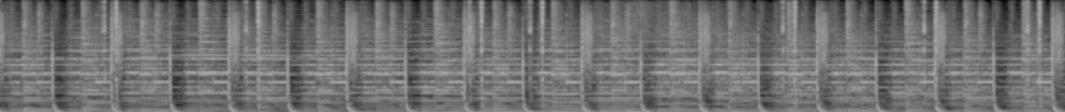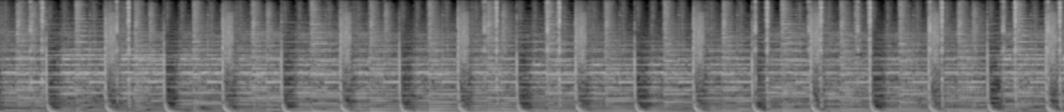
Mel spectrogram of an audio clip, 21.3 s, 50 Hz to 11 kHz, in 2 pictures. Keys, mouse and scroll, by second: 7.7 click, 8.5 right click, 9.1-13.3 drag, 13.3 ctrl+z, 14.5 right click, 15.4 click, 16.8-17.2 typing, 18.1-21.2 drag.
